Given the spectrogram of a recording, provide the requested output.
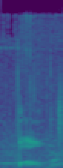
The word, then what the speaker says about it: Baltimore: Well, the natives pronounce it Balmer. Balmer. As if it were spelled B-A-W-L-M-E-R.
